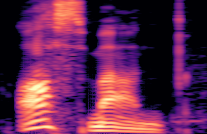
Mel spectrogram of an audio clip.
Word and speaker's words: Assman: Osman says his dramatic name is pronounced Osman.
